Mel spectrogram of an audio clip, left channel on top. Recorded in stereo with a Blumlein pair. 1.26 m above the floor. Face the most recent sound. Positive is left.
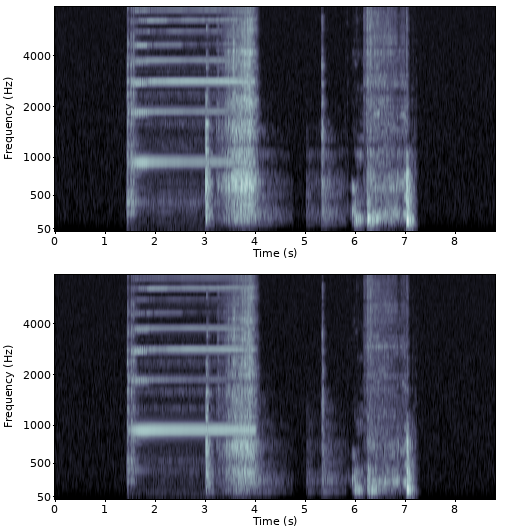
turn(degrees=50)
